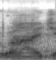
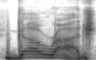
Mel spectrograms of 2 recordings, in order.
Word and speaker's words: garage: So do the first one as garage, 2 syllables. Garage. Garage. That's garage. very good. Yeah. Then the other one is 1 syllable. Just throw it out of your mouth quickly.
